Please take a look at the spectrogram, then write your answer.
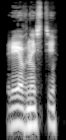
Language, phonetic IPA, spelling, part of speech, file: Russian, [ˈrʲevnəsʲtʲɪ], ревности, noun, Ru-ревности.ogg
- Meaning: inflection of ре́вность (révnostʹ): 1. genitive/dative/prepositional singular 2. nominative/accusative plural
